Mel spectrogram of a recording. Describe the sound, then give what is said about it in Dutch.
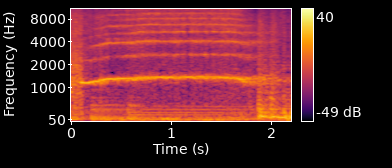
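A steam train whistle in a park sounds one steady, bright, sustained tone for nearly two seconds over a constant background rumble. “Die willen graag die stoomtrein, juist die witte rookpalm in het Goffertpark. En dat fluitje, hè, ook heel belangrijk.”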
